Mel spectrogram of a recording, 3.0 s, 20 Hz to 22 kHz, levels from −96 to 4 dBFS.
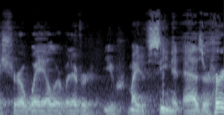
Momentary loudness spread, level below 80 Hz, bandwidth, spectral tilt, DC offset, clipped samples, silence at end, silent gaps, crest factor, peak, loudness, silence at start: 10 LU; -54 dBFS; 14.5 kHz; -4.5 dB/octave; under 0.1%; under 0.1%; 0 s; none; 18 dB; -6 dBFS; -27 LUFS; 0 s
